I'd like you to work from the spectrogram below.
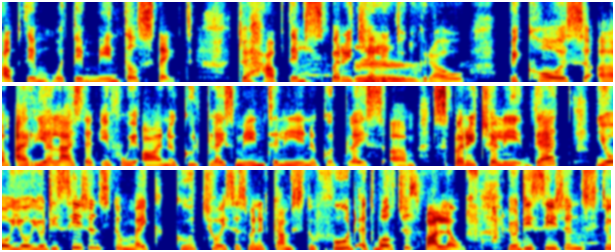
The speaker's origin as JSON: {"language": "English", "town": "Atlantis", "region": "Western Cape", "country": "South Africa", "tie": "born or raised there", "said": "I grew up in Atlantis, and my parents still live here"}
